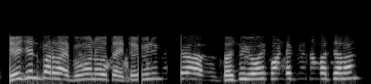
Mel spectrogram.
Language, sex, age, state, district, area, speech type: Kashmiri, male, 30-45, Jammu and Kashmir, Bandipora, rural, conversation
